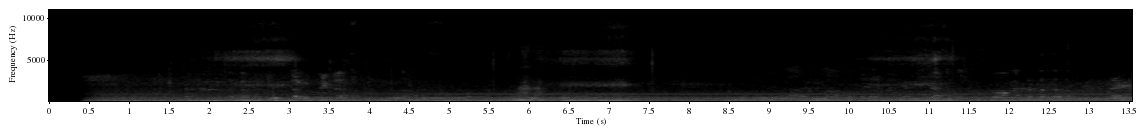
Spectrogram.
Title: What a Deep Snoring Sound! Mr.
